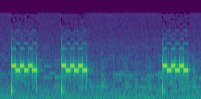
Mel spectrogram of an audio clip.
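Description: Telephone ringing with an electronic warble, in the double-ring cadence: two short bursts about a second apart, a pause, then the next pair begins.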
